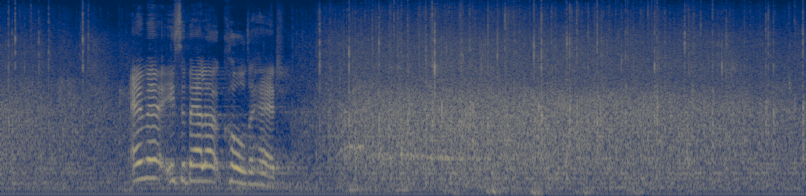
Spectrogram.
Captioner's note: applause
